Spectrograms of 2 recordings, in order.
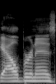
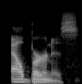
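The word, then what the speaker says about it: Albernaz: And Craig Albernez is Albernas.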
